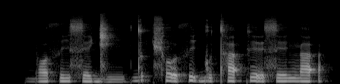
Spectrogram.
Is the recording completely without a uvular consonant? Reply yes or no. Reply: yes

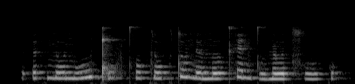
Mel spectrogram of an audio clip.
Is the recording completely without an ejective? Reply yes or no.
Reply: no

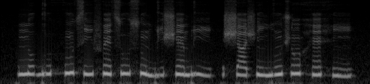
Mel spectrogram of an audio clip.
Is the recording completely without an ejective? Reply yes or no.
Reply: yes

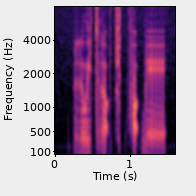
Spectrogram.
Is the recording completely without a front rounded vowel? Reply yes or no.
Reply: yes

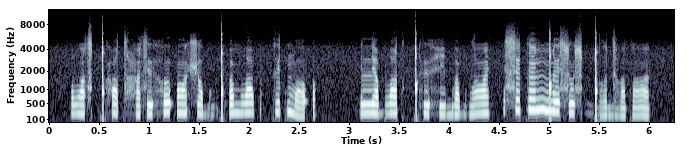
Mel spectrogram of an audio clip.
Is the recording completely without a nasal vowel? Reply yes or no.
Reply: no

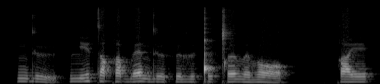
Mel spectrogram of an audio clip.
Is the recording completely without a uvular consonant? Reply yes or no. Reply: no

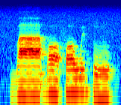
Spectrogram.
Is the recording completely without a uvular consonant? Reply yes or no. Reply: yes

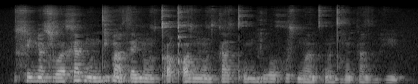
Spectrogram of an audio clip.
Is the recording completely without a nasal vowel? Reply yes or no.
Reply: no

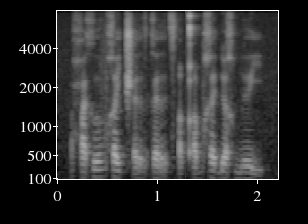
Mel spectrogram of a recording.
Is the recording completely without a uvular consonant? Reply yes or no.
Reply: no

